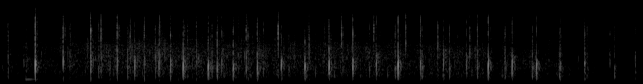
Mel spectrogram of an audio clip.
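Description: Audience applauding in a hall, a patter of separate hand claps that thins out and stops at the end.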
